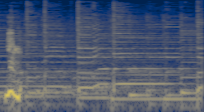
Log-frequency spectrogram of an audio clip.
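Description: Viola caipira notes plucked one after another at a steady, unhurried pace, each bright metallic tone ringing on over the next. A short vocal sound comes at the very start.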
